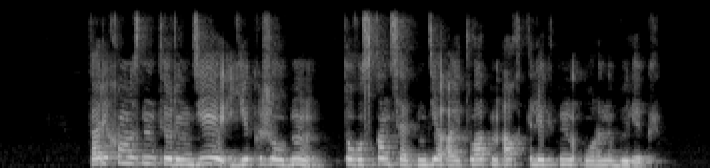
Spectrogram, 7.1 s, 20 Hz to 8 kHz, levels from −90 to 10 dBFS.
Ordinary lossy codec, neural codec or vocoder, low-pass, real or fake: none; none; 7.2 kHz; real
